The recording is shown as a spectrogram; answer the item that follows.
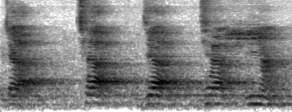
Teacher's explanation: जीव का भाग जो है कहाँ पे सटता है, तालु में सटता है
